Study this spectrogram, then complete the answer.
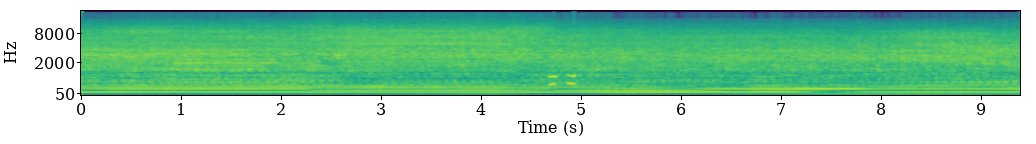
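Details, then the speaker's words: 2006 BMW M5 E60 with a replacement used S85 V10, first start with the exhaust off after fuel took a moment to prime. Loud open-header V10 catches and settles into a smooth idle with a couple of blips; runs clean, no issues underneath. "But man, it runs. It actually ran really smooth and we didn't have any issues underneath."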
